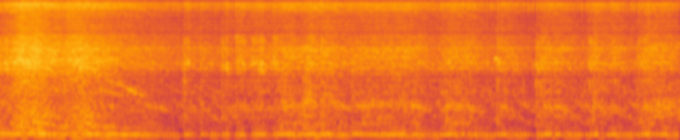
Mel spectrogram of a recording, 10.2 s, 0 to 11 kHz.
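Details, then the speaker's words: Yamaha Mio GT fuel-injected scooter, hard starting, won't hold idle, before injector replacement: small single revving unevenly under held throttle, choppy and hunting; fuel pump not weak, injector dirty and clogged (injection 2.5–3 ms, trim adding 7.7–7.8%). "Jadi bukan full pump yang lemah kawan ya. Jadi injektor di sini itu dia itu mulai kotor ya, mampet."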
